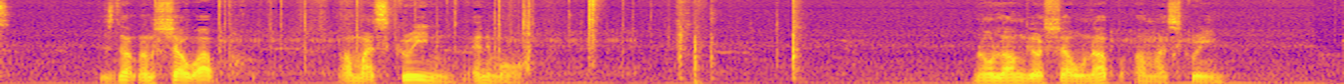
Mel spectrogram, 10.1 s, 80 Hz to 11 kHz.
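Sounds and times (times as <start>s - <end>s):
plastic camcorder clicks: 1.6s - 6.0s.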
